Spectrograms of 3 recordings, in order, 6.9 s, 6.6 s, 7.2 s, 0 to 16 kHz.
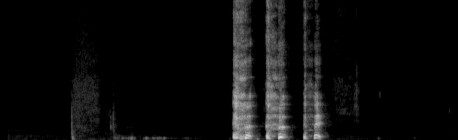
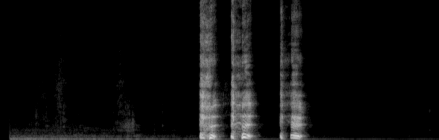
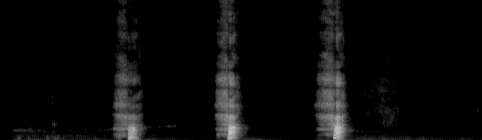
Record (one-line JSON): {"three_cough_length": "6.9 s", "three_cough_amplitude": 29618, "three_cough_signal_mean_std_ratio": 0.24, "cough_length": "6.6 s", "cough_amplitude": 28411, "cough_signal_mean_std_ratio": 0.27, "exhalation_length": "7.2 s", "exhalation_amplitude": 29120, "exhalation_signal_mean_std_ratio": 0.21, "survey_phase": "alpha (2021-03-01 to 2021-08-12)", "age": "45-64", "gender": "Female", "wearing_mask": "No", "symptom_none": true, "symptom_onset": "4 days", "smoker_status": "Never smoked", "respiratory_condition_asthma": false, "respiratory_condition_other": false, "recruitment_source": "REACT", "submission_delay": "1 day", "covid_test_result": "Negative", "covid_test_method": "RT-qPCR"}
